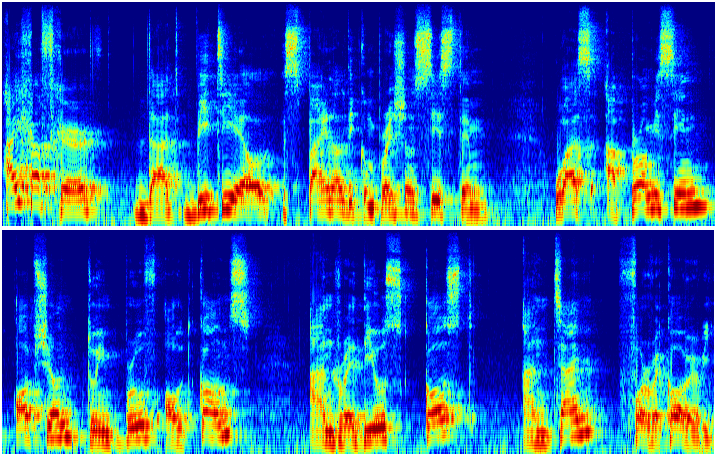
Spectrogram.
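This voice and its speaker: A man's fairly high voice at a very slow pace, with very wide pitch swings and very even loudness, amid noticeable background noise and audible room echo. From Mexico. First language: Spanish. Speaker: physician and professor. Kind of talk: conference presentation. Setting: online symposium. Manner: formal.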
